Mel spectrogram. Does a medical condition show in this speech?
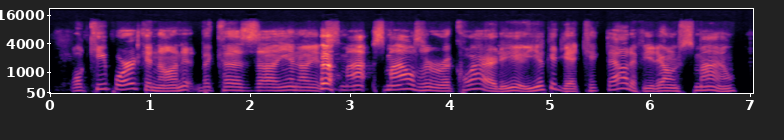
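No.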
